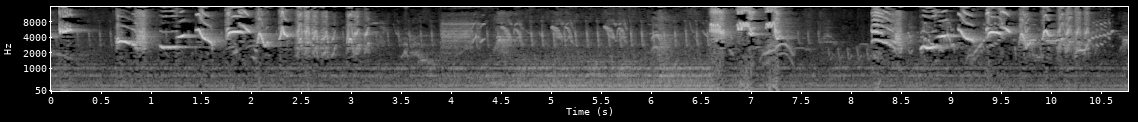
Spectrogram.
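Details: Oriental magpie-robin singing to spur quiet magpie-robins into song: rich sequences of sharp whistles, slurred notes and trills in repeated bursts, separated by a pause of a few seconds, with a constant low hum beneath.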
